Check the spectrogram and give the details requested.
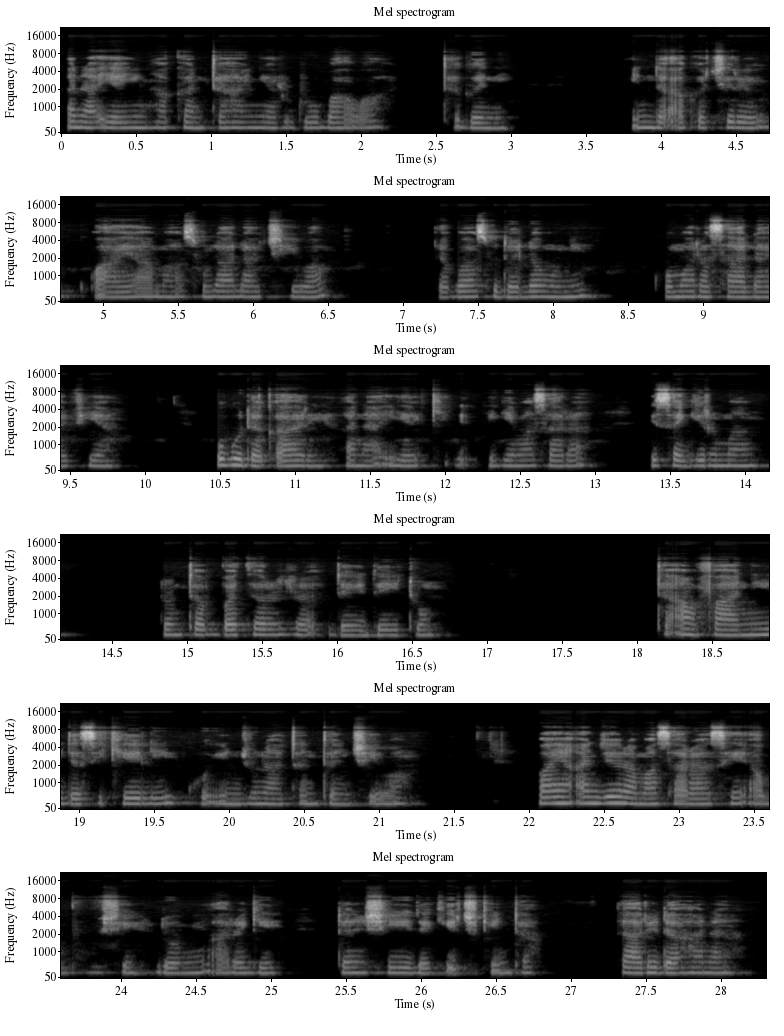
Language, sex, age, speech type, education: Hausa, female, 30-45, spontaneous, tertiary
